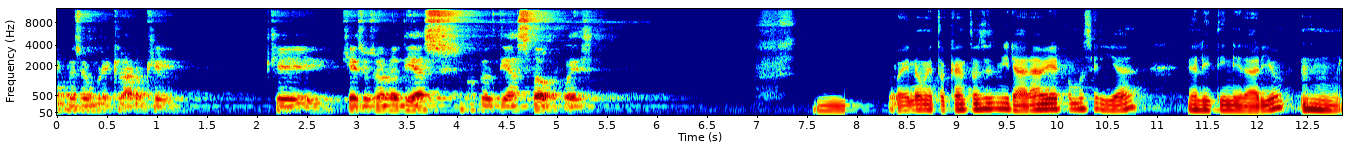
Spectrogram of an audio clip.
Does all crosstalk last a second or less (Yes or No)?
Yes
